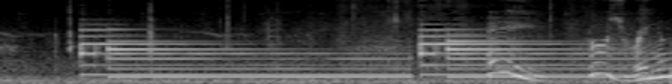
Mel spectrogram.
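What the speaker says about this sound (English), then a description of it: "who's ringing the bell?" A doorbell-like chime, triggered by a button on a candy cane machine, sounds with steady sustained tones, then rings again twice with wavering pitch, fairly loud and close over a low background hum.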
